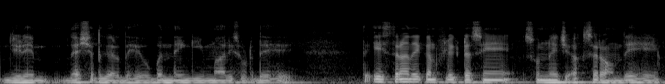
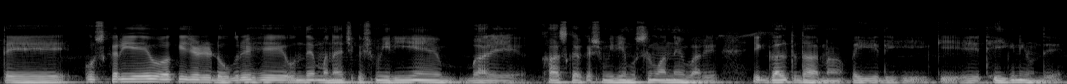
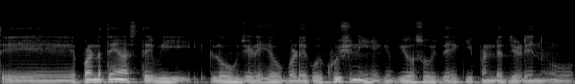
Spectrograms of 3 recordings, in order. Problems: none marked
